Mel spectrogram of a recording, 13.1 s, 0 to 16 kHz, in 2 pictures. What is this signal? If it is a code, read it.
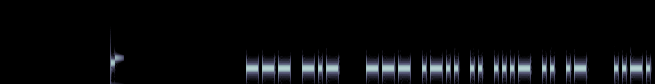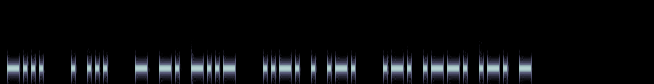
Morse code, heard as a keyed tone, about 30 wpm, 700 Hz. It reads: OK OLIVIA FB ES TNX FER RPRT
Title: Practice QSO - Exchange 2 - Info - 30wpm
